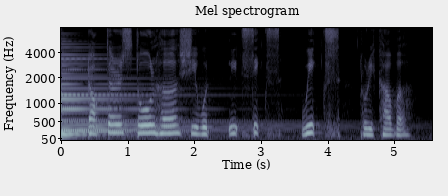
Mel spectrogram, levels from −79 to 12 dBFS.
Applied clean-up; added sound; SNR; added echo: none; Acoustic guitar / Strum; 5 dB; none.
